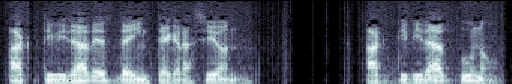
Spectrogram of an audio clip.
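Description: Man, mid pitch, course announcer, dull recording. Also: measured pace, a bit bright. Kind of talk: announcing lesson activities. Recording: dull lo-fi tape audio.

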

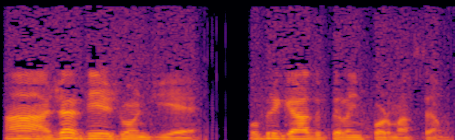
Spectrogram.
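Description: A man playing a polite American visitor asking for directions in a careful, deliberate language-lesson dialogue. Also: medium pitch, fairly bright tone, close to an everyday voice. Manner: deliberate, clearly enunciated, courteous. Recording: muffled hissy old language tape.

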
